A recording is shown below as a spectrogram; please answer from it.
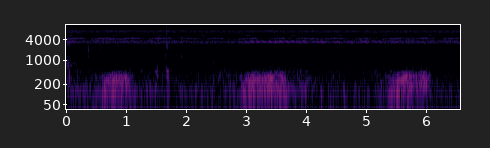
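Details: Night chorus of autumn insects near a campfire, heard as a continuous shrill trill layered in two high bands, with three soft, low crackling swells spaced about two and a half seconds apart beneath.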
